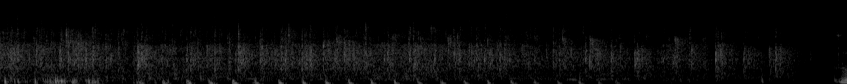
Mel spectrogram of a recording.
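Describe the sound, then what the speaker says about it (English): An audience applauds guests at an evening event with sustained, dense clapping that fades slightly toward the end, crowd-wide and fairly distant. "could you all join me in a round of applause for our guests?"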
